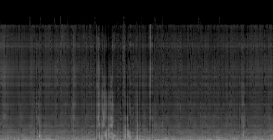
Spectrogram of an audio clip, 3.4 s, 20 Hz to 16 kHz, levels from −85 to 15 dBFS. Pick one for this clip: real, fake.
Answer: fake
